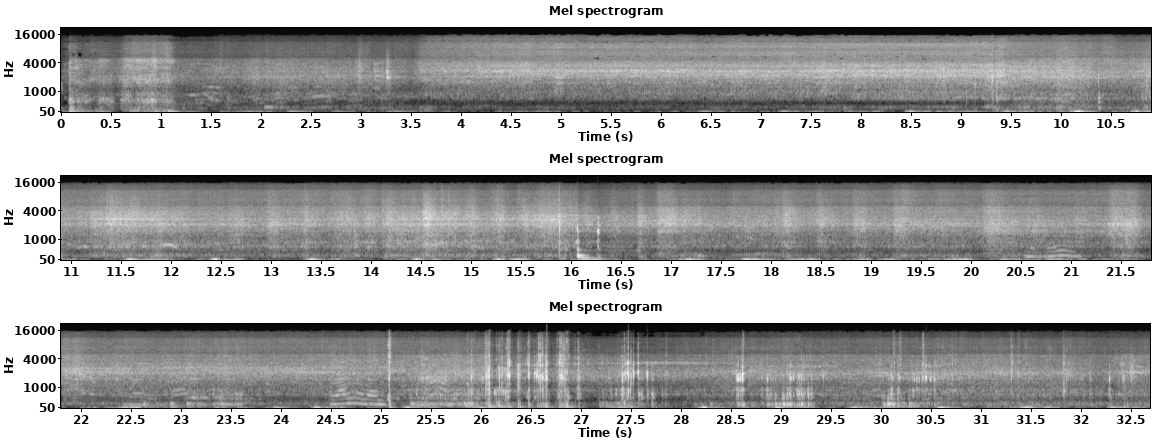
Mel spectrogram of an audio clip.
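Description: Steady hissing of water spray and steam from a fire hose being put on a fire, beginning a few seconds in and growing, with scattered knocks. Voices call out over it in the second half.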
